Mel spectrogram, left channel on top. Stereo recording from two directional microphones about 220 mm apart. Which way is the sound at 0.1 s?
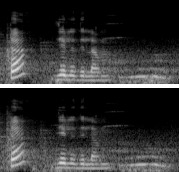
20° left (ahead or behind).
